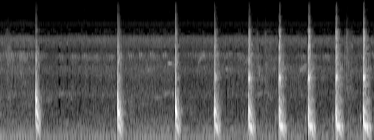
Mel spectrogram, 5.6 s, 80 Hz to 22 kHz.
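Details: A Watercock recorded in 2023 gives a series of hollow, knocking notes that speed up from over a second apart to about two per second, over a faint background hum.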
